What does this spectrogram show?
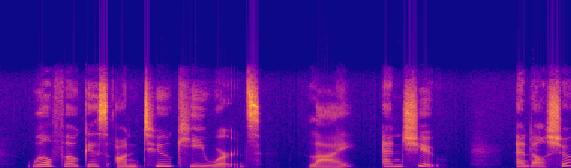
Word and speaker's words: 来: The word you need is lái, pronounced lái.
